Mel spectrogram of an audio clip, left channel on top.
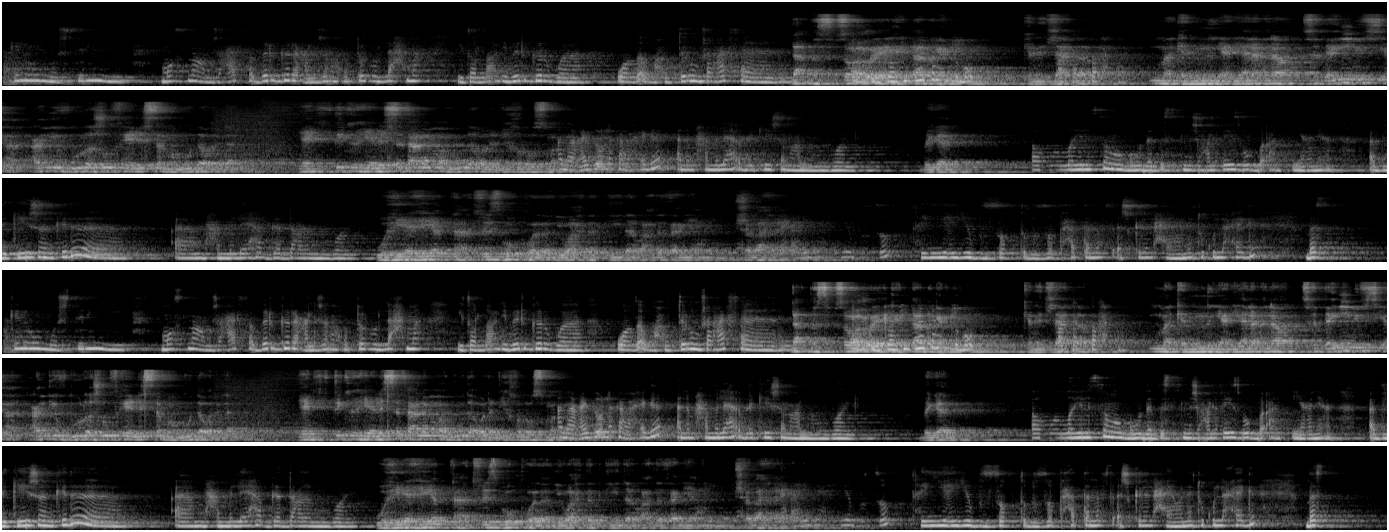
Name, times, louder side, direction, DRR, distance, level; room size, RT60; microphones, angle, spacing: voice 1, 0.0-8.0 8.5-9.7 10.7-11.2 19.4-22.4 24.1-29.0 29.4-31.3 35.0-35.1 35.5-40.9, right 2 dB, 40° right, 8 dB, 0.5 m, -25 dB
voice 2, 7.9-9.8 10.2-10.9 11.5-16.2 16.8-19.6 23.0-23.4 31.4-35.8, right 1 dB, 85° right, 1 dB, 2.6 m, -27 dB
sound 1, 15.9-18.1 18.5-18.6, equal, ahead, 3.9 m, -46 dB
25.0 x 8.7 x 5.6 m, 2.5 s
head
